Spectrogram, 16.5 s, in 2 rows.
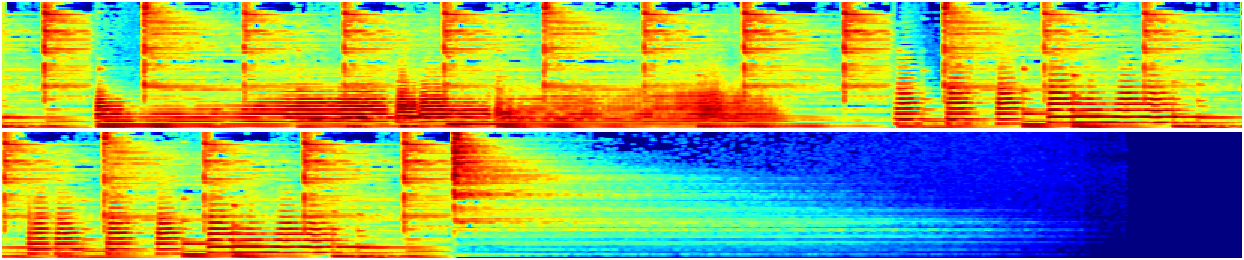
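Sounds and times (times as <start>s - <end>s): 
jazzy trumpet: 0.0s - 11.3s.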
